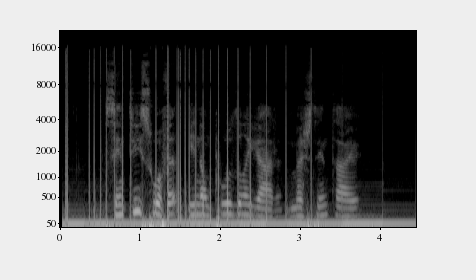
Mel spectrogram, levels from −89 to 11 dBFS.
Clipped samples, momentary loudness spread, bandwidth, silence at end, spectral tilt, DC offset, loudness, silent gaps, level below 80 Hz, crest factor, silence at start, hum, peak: under 0.1%; 7 LU; 16 kHz; 0 s; -6.5 dB/octave; under 0.1%; -33 LUFS; none; -32 dBFS; 18 dB; 0.05 s; none; -12 dBFS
